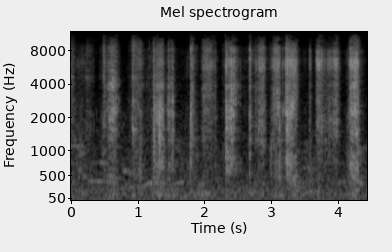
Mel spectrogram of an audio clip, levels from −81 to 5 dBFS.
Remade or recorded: recorded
